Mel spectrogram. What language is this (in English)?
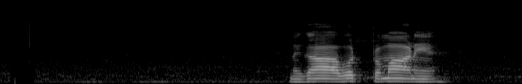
Sinhala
